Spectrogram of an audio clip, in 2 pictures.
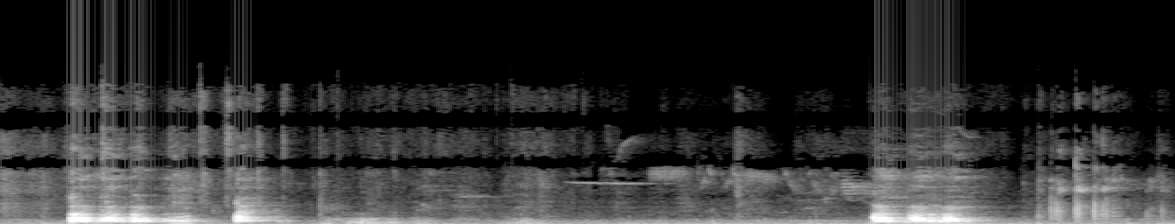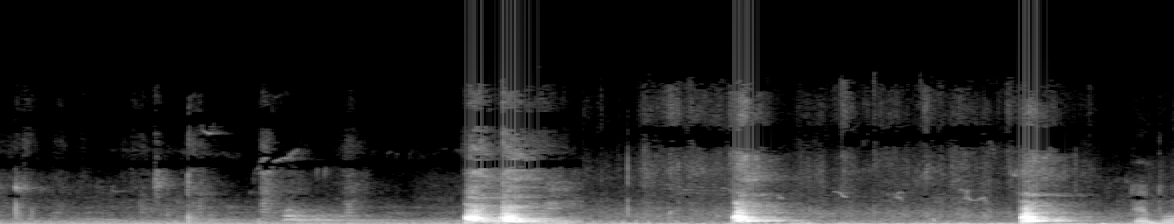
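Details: Boerboels charging at a deer to protect their home, including Groot, a seven-month-old male who had never seen a deer: deep, loud bark bursts in irregular clusters, roughly six bouts across the stretch, separated by quiet gaps with faint background rustle.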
